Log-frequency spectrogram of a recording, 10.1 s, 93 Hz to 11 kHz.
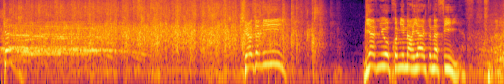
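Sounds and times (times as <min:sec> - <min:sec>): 
audience applause: 0:00.0 - 0:06.8
speech: 0:04.9 - 0:05.8, 0:07.2 - 0:09.4
laughter: 0:09.5 - 0:10.0.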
